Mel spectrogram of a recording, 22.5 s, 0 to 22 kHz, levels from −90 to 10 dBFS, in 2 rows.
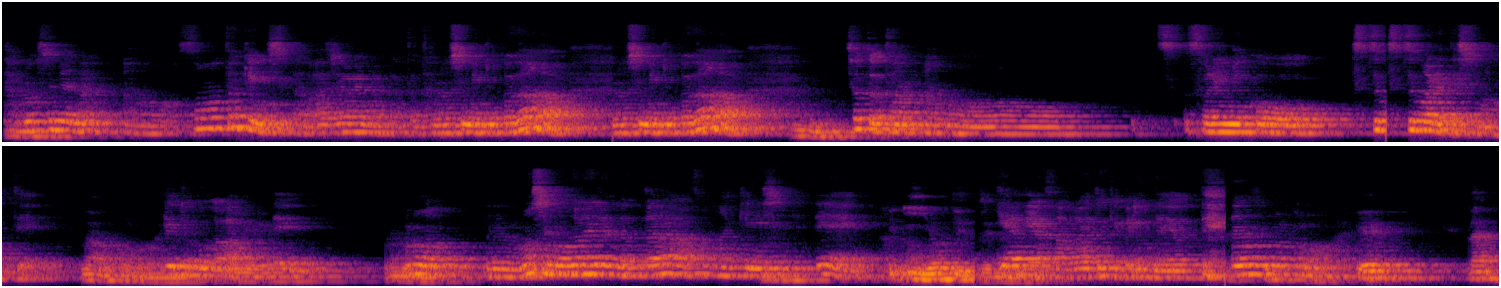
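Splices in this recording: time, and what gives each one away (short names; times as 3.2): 4.58 repeat of the last 1.33 s
10.38 repeat of the last 0.26 s
18.52 sound cut off
20.4 sound cut off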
